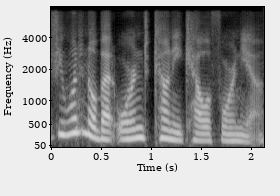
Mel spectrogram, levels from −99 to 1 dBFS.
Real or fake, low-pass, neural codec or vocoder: fake; 7.2 kHz; codec, 16 kHz, 0.2 kbps, FocalCodec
